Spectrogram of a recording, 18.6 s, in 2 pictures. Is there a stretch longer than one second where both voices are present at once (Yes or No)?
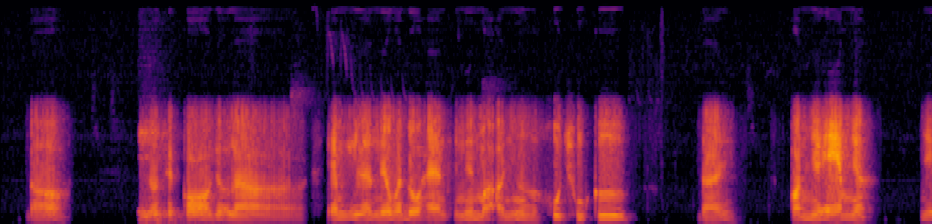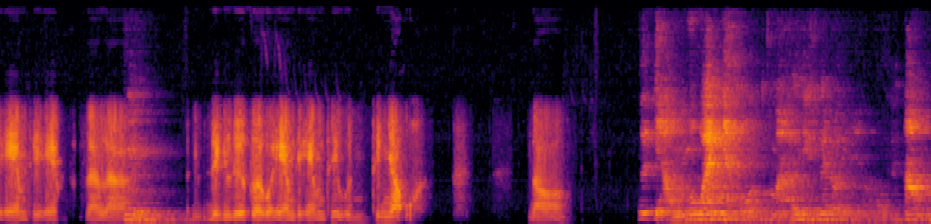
No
